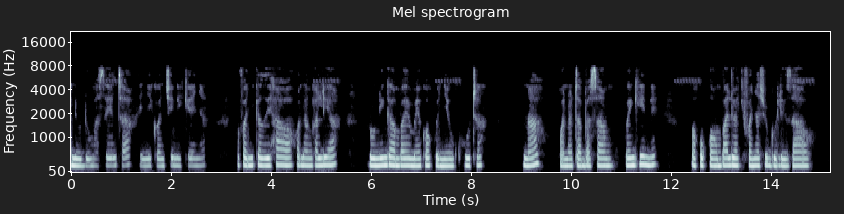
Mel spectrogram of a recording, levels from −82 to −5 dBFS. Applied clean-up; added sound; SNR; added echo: none; none; none; none.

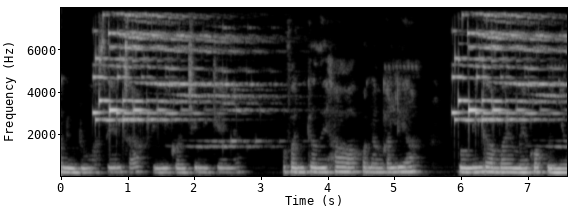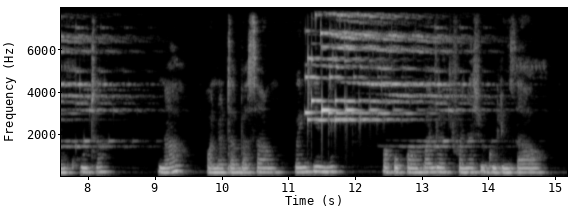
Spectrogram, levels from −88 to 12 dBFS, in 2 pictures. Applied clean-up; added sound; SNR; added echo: none; Chime; 1 dB; reverberation time 0.4 s.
